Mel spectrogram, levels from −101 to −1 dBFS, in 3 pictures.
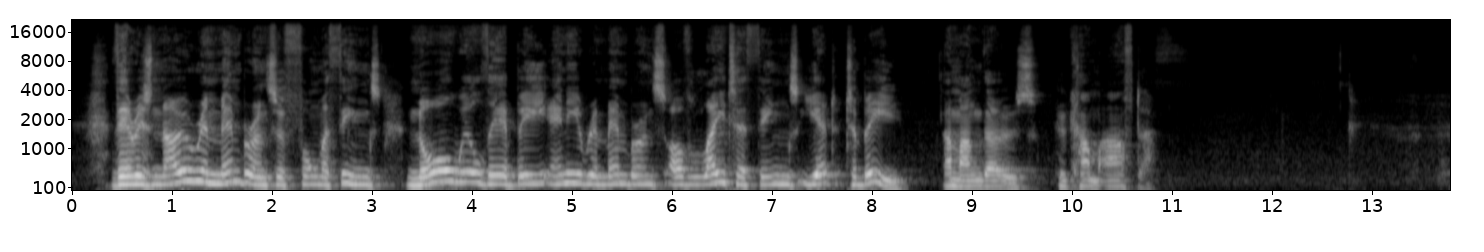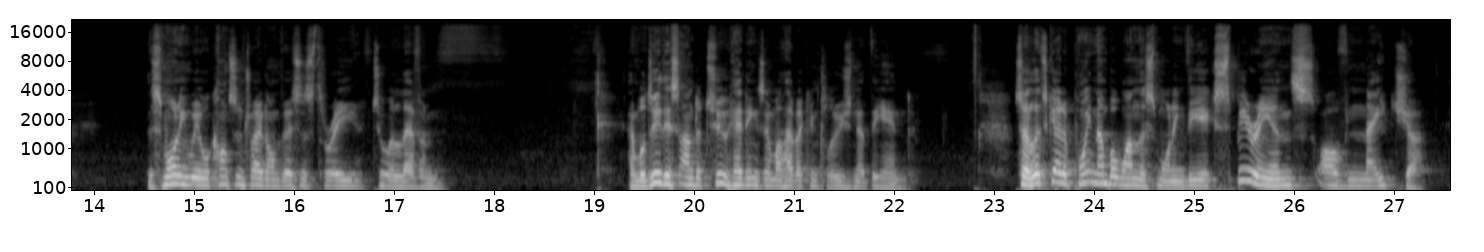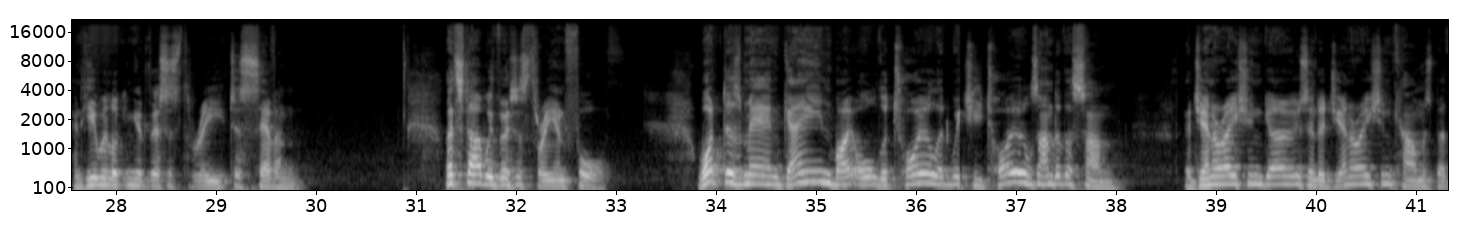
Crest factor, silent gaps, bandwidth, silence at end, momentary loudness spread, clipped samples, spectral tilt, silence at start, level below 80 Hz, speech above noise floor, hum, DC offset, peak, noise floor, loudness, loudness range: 22 dB; none; 19 kHz; 0 s; 14 LU; under 0.1%; -6 dB/octave; 0.2 s; -66 dBFS; 49 dB; none; under 0.1%; -12 dBFS; -82 dBFS; -34 LUFS; 8 LU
